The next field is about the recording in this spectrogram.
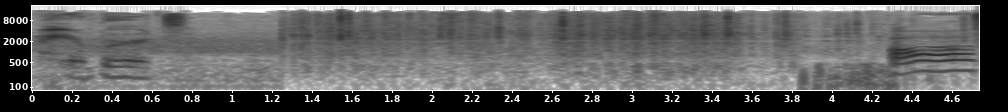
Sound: plastic crinkling

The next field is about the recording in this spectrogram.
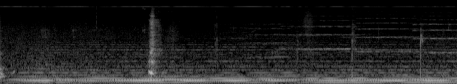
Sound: crying; soft music

